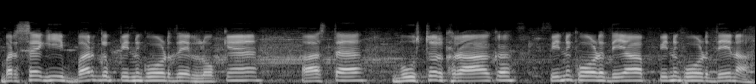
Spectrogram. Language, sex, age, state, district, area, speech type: Dogri, male, 30-45, Jammu and Kashmir, Udhampur, rural, read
